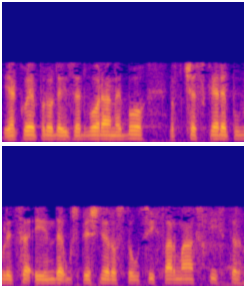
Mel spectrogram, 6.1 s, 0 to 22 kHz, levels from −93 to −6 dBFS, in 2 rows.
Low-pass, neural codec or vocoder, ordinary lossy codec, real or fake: 3.6 kHz; none; none; real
